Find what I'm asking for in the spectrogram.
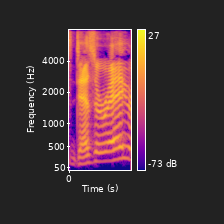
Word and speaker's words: Deseret: I believe it's Deseret, right? I have that is the Utah pronunciation.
